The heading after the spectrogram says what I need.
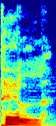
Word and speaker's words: tell: El verbo decir cuando se refiere a contarle a alguien en inglés es tell. La doble L se pronuncia como una L normal. Tell.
